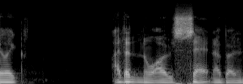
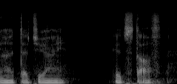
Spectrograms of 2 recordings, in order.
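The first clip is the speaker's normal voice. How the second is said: soft, lower, deadpan fake thanks; sarcastic murmur; 4 semitones lower, 13 dB quieter than usual. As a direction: hand it back to mum quietly, faking gratitude.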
